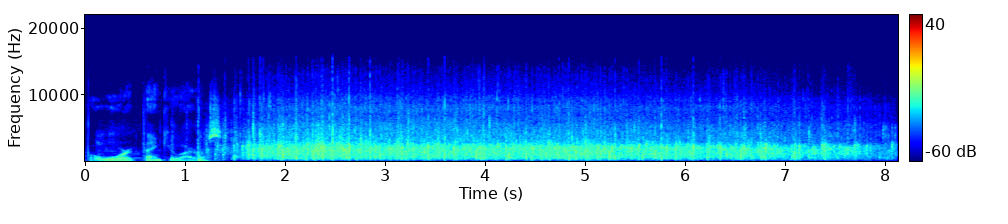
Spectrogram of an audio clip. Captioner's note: applause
